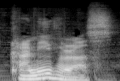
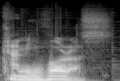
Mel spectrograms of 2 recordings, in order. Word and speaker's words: carnivorous: And of course, if we have herbivorous here, we have carnivorous. Animals that eat flesh, or organisms that eat flesh, are carnivorous, not carnivorous.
